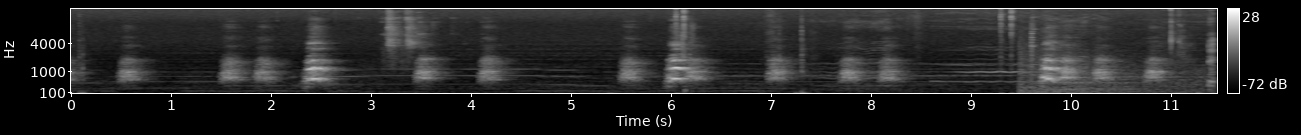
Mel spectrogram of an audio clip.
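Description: Dogs bark in the video game Dragon Age: Origins, a run of sharp, evenly spaced barks and yips with gaps between, moderately close, ending in a denser burst of noise.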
